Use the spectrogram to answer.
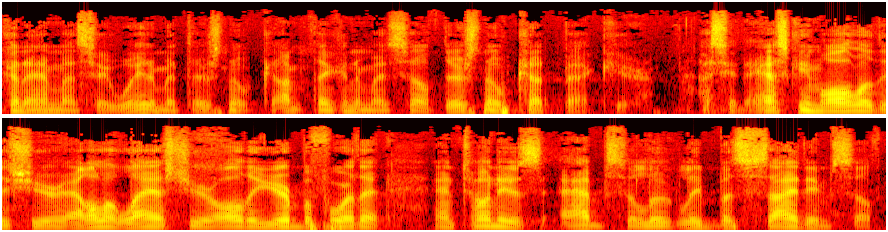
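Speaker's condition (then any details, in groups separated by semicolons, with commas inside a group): No condition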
